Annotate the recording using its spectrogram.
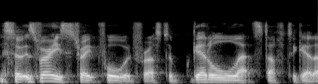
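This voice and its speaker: With an Australian accent, a man speaks at a very fast pace. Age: 60s. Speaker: small business founder. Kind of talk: podcast interview. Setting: podcast interview.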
